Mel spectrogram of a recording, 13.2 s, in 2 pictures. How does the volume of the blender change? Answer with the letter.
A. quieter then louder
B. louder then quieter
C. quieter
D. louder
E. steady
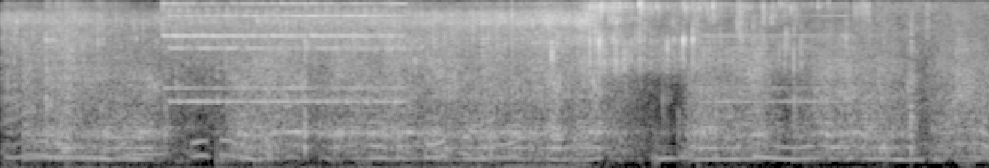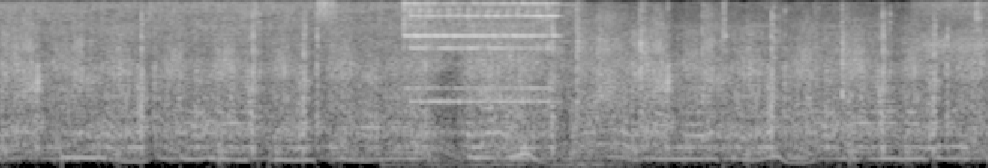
E.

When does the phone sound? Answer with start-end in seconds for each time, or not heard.
1.1-2.7, 4.7-5.7, 9.2-10.3.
